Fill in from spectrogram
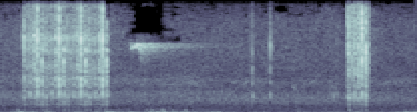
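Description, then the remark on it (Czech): A quick burst of camera shutter clicks taking a few photos on Cousin Island in the Seychelles fires in rapid succession, then a single click follows after a pause, crisp over a low outdoor rumble. “A, pardon, pár, pár fotek.”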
